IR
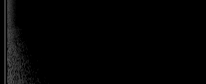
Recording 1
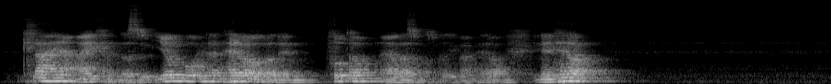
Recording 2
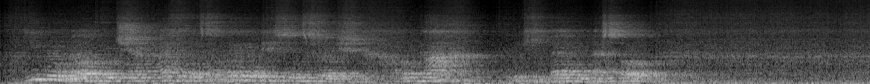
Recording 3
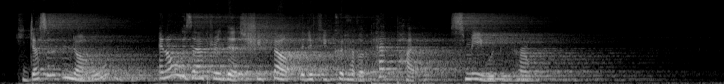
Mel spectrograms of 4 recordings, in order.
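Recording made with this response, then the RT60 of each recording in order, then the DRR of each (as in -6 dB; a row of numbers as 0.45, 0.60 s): 1; 0.75, 1.5, 2.6 s; -6.0, -7.0, 3.0 dB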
